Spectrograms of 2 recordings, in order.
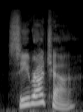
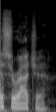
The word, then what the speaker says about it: sriracha: the same amount of sriracha, which is how I've been told to pronounce it. 3 distinct syllables, sriracha. Although, you know what? That sounds kind of weird. I'm going back to sriracha.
